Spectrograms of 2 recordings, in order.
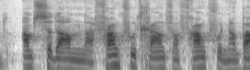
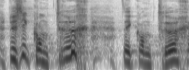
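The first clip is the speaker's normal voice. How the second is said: high and loud through laughter; laughing; 9 semitones higher, 6 dB louder than usual. Real, not acted. Telling the church about coming back, laughing high and loud. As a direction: laugh your way into the next bit. Laughs, then retells excitedly.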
